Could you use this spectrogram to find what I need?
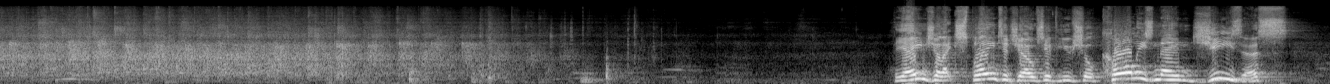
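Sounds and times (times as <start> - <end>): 
audience applause: 0.0 - 5.9
speech: 9.0 - 13.0.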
